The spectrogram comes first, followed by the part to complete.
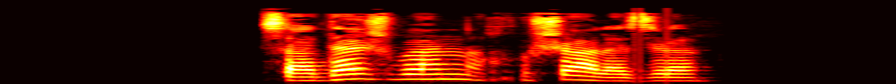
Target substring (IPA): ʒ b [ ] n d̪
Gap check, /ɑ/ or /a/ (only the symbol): a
